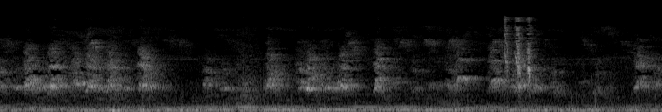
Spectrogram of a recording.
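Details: Keeshond pup, a female, gives a run of bright, yelping barks in uneven bursts over a low droning background, with a brief sharp rattle partway through.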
